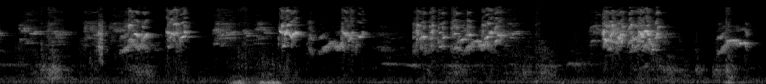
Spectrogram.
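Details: Conure calls, heard as harsh, noisy squawking bursts, about one a second with gaps between, plus a faint thin tone in the background.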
